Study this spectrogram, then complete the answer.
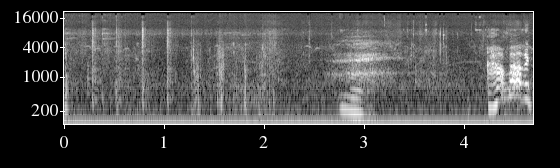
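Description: Horse hooves clop at a walk on the ground in Red Dead Redemption, a series of evenly spaced, fairly faint steps over a steady low hum, followed by a short voiced sound and a brief rustle.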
